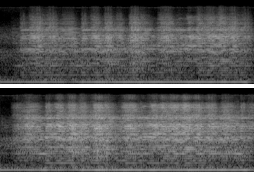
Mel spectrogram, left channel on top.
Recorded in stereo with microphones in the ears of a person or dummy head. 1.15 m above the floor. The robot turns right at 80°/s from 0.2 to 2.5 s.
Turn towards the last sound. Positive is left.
No sound to turn to.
